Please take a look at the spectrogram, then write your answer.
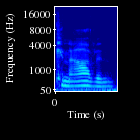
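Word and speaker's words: Carnarvon: for you is um Canavan. Am I pronouncing that right? Absolutely. Fantastic. I've never been there. You got to say with a bit like a twang though, like Canavan. Canavan.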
